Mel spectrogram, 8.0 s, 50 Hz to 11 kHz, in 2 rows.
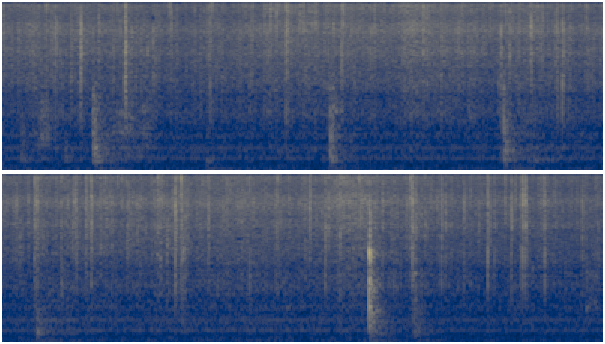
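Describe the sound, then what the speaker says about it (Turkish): Sinop pickles (turşu kavurma) frying in a pan, with a steady soft sizzle and occasional scrape or clack of a utensil stirring them, no voices. "5 dakika kavurun arkadaşlar bu şekil."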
